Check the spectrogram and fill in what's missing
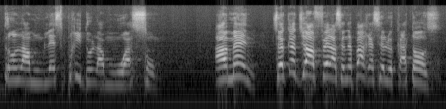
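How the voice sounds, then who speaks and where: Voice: sits high, normal speed, bright, forceful tone. A church service leader guiding the testimony, calling out amen and hallelujah in response.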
